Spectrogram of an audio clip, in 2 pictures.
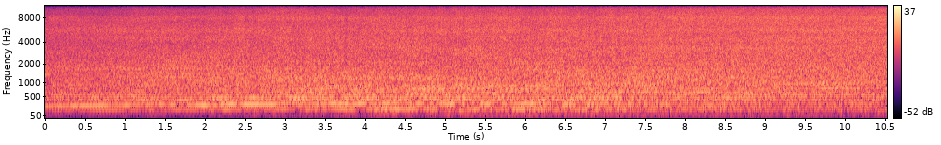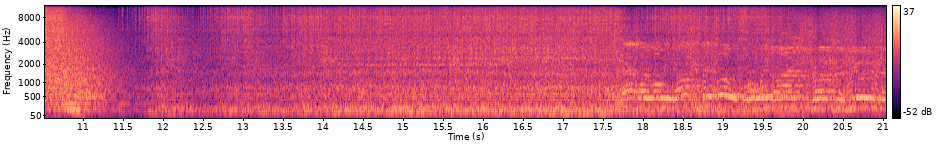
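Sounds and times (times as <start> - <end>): engine idling: 0.0 - 21.0
supercharged engines at full throttle: 0.0 - 21.0.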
